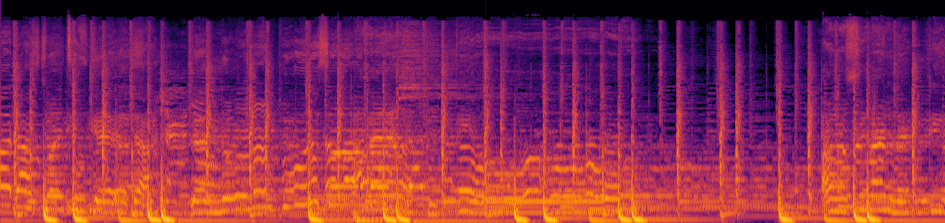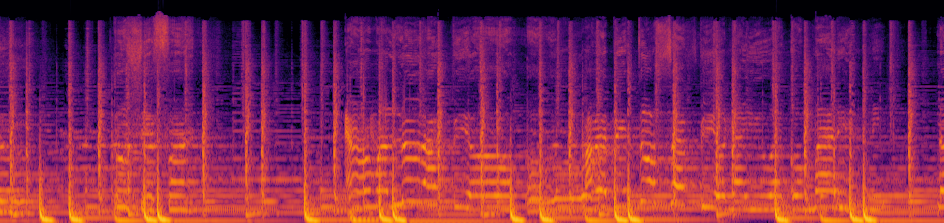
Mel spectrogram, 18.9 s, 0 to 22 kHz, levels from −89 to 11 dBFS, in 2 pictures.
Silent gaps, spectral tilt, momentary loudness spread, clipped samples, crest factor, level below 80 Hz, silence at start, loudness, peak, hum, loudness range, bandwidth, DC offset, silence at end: none; -6 dB/octave; 9 LU; under 0.1%; 12 dB; -16 dBFS; 0 s; -13 LUFS; 0 dBFS; none; 2 LU; 16 kHz; under 0.1%; 0 s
